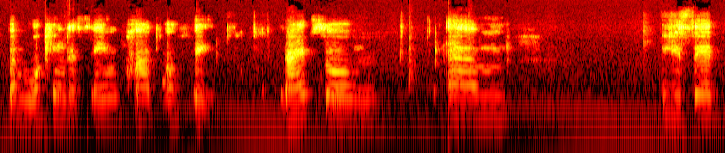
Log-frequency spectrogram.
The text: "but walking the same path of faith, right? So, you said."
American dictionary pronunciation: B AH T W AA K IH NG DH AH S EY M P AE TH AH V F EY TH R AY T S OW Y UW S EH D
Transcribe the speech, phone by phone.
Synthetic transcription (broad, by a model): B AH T W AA K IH NG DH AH S EY M P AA T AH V F EY TH R AY T S OW Y UW S EH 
